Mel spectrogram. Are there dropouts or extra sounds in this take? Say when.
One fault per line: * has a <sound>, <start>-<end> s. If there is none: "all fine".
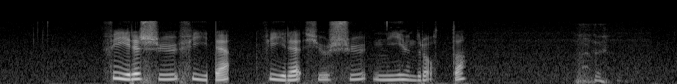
* has a dropout, 2.1-2.2 s
* has a laugh, 5.7-6.3 s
